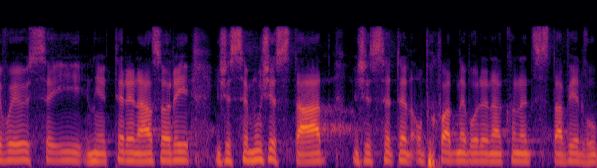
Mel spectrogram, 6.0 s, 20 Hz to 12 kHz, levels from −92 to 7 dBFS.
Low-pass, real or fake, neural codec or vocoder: 7.2 kHz; fake; codec, 16 kHz, 8 kbps, FunCodec, trained on LibriTTS, 25 frames a second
